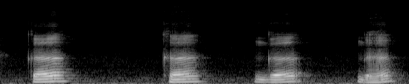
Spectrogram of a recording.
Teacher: हे पहिले दोन जे असतात तर ते कसे असतात कठोर असतात दुसरे दोन जे असतात तर ते मृदू असतात आणि शेवटच अनुनासिक असत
